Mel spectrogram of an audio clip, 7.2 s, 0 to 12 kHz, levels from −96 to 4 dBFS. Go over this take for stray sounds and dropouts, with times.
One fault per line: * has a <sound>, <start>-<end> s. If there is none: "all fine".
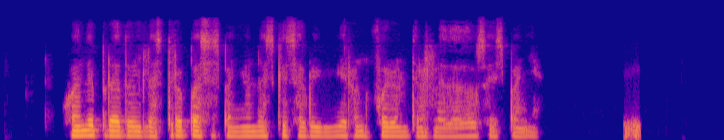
* has a laugh, 6.2-6.4 s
